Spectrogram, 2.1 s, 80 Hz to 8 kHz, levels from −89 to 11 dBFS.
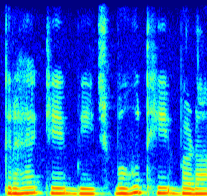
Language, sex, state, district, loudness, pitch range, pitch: Hindi, female, Goa, North and South Goa, -13 LUFS, 195-215 Hz, 205 Hz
